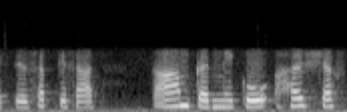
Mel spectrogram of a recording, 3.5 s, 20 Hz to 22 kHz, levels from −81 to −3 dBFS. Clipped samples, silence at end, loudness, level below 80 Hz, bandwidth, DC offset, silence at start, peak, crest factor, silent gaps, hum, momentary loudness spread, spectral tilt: under 0.1%; 0 s; -21 LUFS; -42 dBFS; 3.9 kHz; under 0.1%; 0 s; -6 dBFS; 16 dB; none; none; 9 LU; -7.5 dB/octave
